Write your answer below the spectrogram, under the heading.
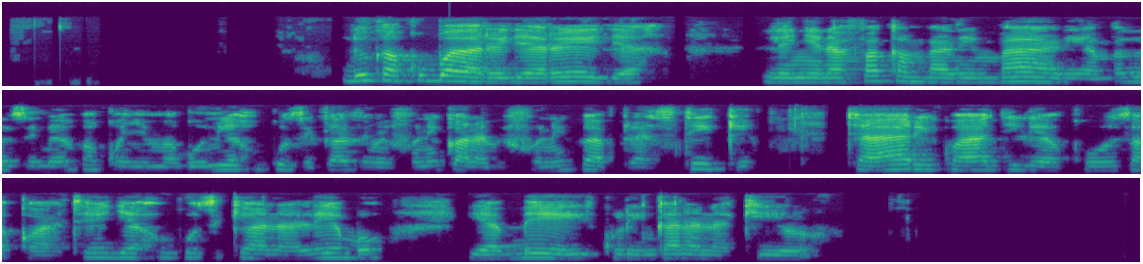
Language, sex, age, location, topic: Swahili, female, 18-24, Dar es Salaam, finance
